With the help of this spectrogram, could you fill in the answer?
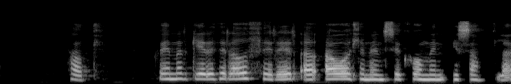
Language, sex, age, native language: Icelandic, female, 40-49, Icelandic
